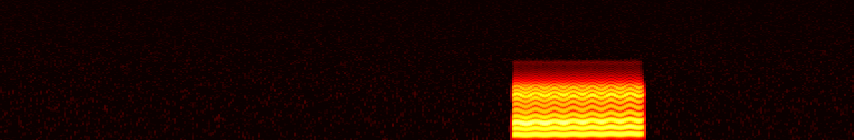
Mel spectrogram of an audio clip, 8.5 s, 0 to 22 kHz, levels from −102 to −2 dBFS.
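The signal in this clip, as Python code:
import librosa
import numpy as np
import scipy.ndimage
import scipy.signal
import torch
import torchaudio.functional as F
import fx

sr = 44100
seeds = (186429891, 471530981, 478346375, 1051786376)

y = fx.vowel(sr, seeds[0], length_s=1.33, word='heard', hz=165.0, glide_st=3.0, vibrato_hz=5.3, vibrato_st=0.9)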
